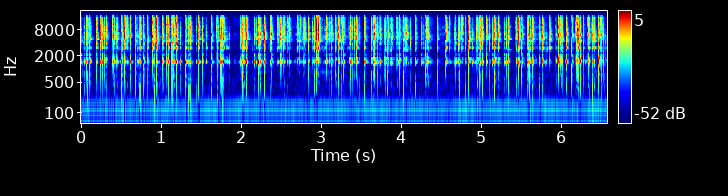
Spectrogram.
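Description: Long matte burgundy nails tap fast on a hand-sized White Dove aluminium spray deodorant can, a hollow cylinder held upright. The result is a rapid, uneven stream of bright, metallic clicks that ring briefly with a high chime-like tone, over a faint steady low hum.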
